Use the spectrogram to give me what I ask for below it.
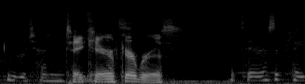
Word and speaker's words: Kerberos: up no it's supposed to be kerberos kerberos yeah because in greek and whatever the c letter is pronounced with a k that's why it's not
